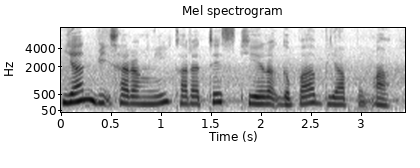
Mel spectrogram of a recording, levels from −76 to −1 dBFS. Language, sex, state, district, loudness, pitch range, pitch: Garo, female, Meghalaya, North Garo Hills, -17 LUFS, 205-250 Hz, 215 Hz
